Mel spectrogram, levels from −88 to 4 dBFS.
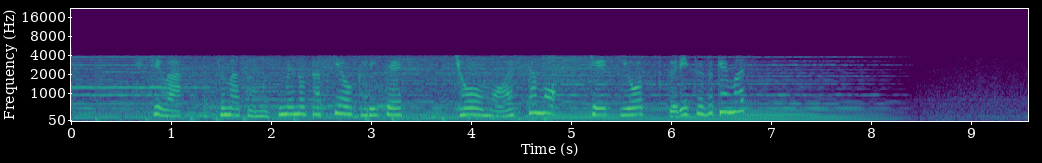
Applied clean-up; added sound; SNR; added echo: none; none; none; none.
